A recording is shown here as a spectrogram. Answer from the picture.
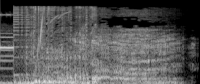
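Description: Station logo sting: after a short chime, a big-cat roar sound effect that fades out just before the end.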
